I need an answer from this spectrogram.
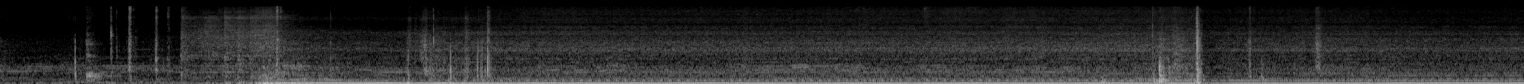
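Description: A 2013 Buick Verano's four-cylinder engine starts about two and a half seconds in and then idles steadily, heard from inside the cabin. A few light clicks come before the start, and two sharp clicks sound near the end.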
